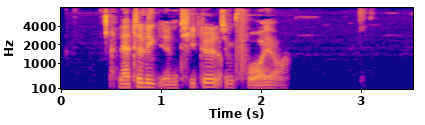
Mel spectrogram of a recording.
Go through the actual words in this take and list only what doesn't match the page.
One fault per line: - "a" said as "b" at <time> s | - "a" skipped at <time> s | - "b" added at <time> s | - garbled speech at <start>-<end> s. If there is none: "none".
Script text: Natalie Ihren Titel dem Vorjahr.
none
